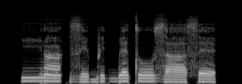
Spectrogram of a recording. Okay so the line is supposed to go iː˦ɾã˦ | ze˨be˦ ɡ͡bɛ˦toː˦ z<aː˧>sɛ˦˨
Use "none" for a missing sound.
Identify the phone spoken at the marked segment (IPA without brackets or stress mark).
aː˧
